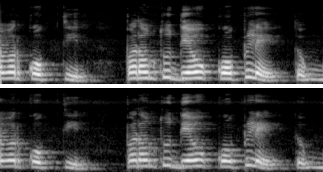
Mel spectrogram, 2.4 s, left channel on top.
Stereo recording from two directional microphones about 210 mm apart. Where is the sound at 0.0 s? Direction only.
15° left (ahead or behind).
